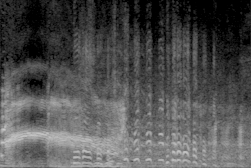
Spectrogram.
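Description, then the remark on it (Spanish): A man, a DJ getting a facial, gives a loud, shrill scream that holds steady for nearly two seconds, then breaks into a rapid series of choppy, wavering cries that sound close to snickering, without background noise. “Escuchamos, escuchamos cómo gritaba el DJ en el, en el, con las chinitas cuando lo llevé al vato para que le hicieran un facial.”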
